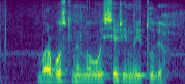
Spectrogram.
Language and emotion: Russian, neutral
